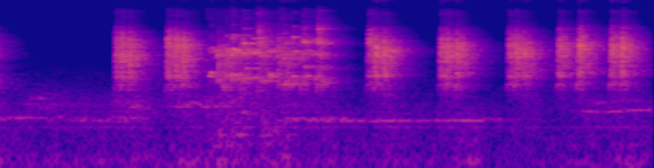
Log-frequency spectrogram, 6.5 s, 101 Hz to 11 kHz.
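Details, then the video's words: Baghdadi-type white-eared bulbul, wild-caught at Medical City, recorded 14 April 2021, delivering a run of loud harsh notes, later repeated as quick sharp bursts, over steady low background noise and hum. "تغريد بلبل طور بغدادي"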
